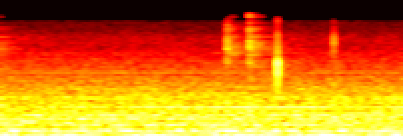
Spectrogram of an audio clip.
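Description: Near silence with a few faint computer mouse clicks about a second and a half in.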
